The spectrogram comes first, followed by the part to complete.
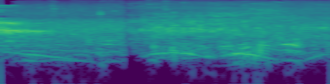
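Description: Shallow hot-spring stream running and trickling steadily over stones.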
